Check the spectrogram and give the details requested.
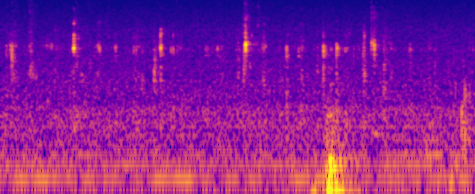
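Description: A person chewing a mouthful of fried fish sandwich quietly, with soft, scattered mouth clicks about once a second and a soft low thump about four seconds in.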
